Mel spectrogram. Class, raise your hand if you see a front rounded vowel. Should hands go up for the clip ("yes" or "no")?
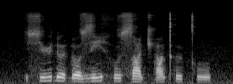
yes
